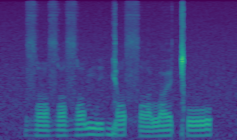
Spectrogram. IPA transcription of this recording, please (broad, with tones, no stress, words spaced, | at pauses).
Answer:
zˤɛ˨zˤi˨ zˤɪ˧˥mi˧˥ ɡi˧˥sˤe˨ lˠɛ˧˥ǀo˧˥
